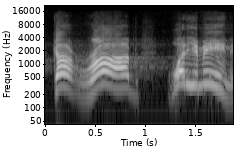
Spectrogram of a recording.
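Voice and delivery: loud, high disbelieving echo; retold exasperated father; incredulous dad. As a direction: throw it back at the kid, very loud. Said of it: "my dad would get mad at me".

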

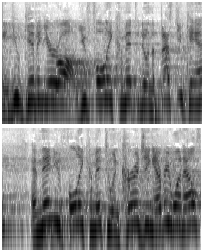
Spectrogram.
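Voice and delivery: loud, high, driving rally speech; rally them forcefully, point by point; retold coach's pep talk. Coach dad rallying losing team, impassioned pep talk.

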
